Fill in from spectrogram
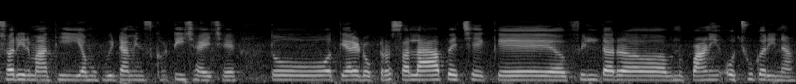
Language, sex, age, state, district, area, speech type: Gujarati, female, 30-45, Gujarat, Junagadh, urban, spontaneous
